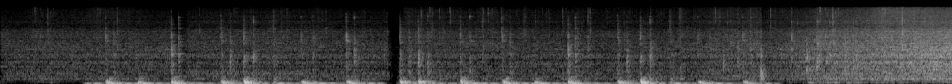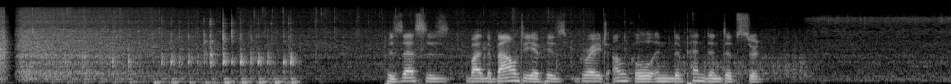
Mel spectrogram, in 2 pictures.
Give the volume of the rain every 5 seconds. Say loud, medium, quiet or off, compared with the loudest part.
quiet, loud, medium, quiet.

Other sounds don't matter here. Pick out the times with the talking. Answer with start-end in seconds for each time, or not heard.
13.3-17.1.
